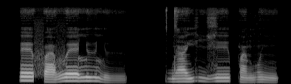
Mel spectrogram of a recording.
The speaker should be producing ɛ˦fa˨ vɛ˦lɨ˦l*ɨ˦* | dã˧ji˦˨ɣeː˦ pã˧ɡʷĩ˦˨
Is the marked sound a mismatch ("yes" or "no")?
yes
